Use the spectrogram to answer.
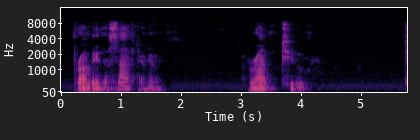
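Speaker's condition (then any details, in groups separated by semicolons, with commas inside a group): Multiple sclerosis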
